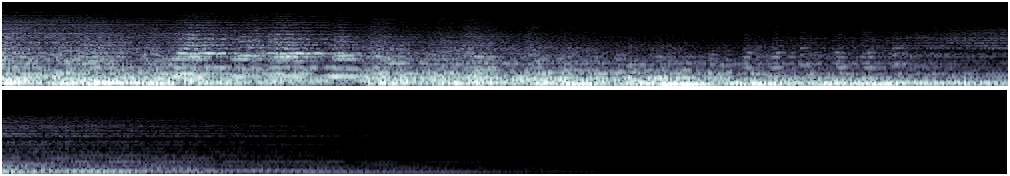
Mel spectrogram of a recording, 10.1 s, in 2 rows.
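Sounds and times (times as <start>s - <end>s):
bold heroic background music: 0.0s - 7.0s.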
